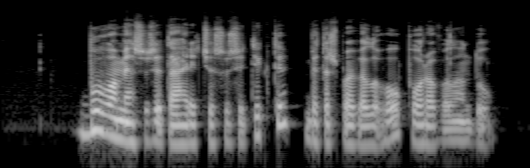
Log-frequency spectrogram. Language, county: Lithuanian, Panevėžys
